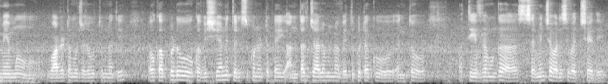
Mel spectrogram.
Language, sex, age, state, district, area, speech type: Telugu, male, 18-30, Andhra Pradesh, Visakhapatnam, urban, spontaneous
